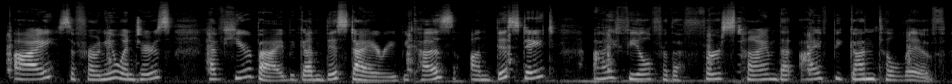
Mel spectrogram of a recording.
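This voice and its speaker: An actress playing a shy, excitable, romantic spinster in her forties, breathless and girlish, in old-time radio drama style. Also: a little high, a little hiss or hum. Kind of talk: 1940s radio acting, diary narration and dialogue.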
